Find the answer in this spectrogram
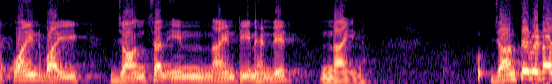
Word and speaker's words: Johannsen: देखिए, the term gene coined by, हम पढ़ते हैं इनको बेटा जॉनसन, लेकिन लिखते हैं जोहेंसन।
